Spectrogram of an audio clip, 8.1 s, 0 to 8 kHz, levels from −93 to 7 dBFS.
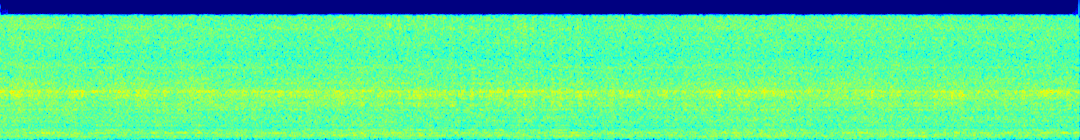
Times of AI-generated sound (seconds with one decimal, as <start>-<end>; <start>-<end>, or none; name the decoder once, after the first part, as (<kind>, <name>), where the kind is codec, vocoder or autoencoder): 0.0-2.9 (autoencoder, DAC-VAE); 4.5-8.1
